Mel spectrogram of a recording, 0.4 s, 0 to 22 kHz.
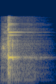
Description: lighter; serioussam2

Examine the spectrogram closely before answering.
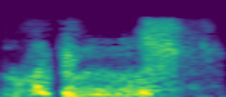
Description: death, flood

